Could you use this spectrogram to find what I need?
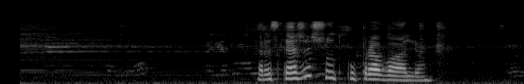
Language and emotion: Russian, positive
